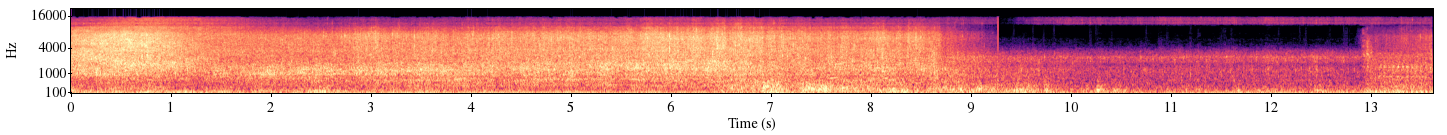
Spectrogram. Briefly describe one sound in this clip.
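Tyres splash through deep flood water.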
